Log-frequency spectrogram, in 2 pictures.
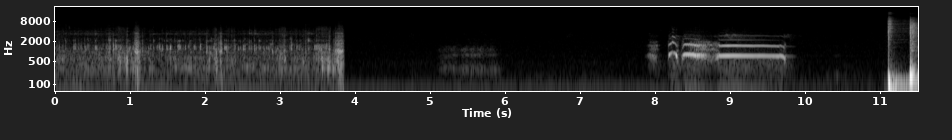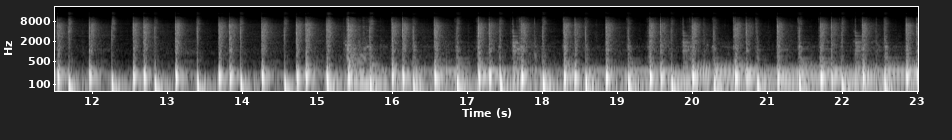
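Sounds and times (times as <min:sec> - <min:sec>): rooster crowing: 0:07.9 - 0:10.0
band music with driving drums: 0:11.1 - 0:23.0.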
